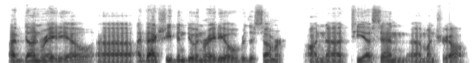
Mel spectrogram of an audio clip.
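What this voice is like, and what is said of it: Polished radio announcer voice. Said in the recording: “you by far have the most radio voice”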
